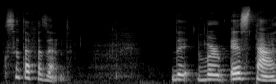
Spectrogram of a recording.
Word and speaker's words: fazendo: Fazendo, the last syllable almost disappears as well.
